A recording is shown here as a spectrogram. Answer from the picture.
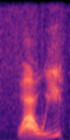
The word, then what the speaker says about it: Huawei: I think I'm saying that right, because it's H-U-A-W-E-I? So, Huawei. Huawei? Yeah, that's Huawei.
